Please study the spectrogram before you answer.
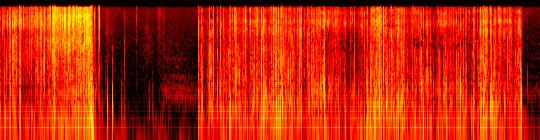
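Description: A red plastic toothbrush scrubs and scratches clear plastic cling film wrapped around a microphone, working over its side and top. Dense, rough crinkling scratches run for about two seconds, give way to a near-silent pause with a few faint ticks, then resume as steady, boomy scrubbing for about six more seconds before stopping.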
